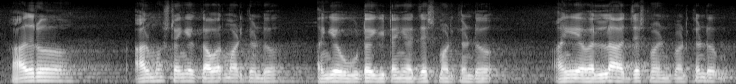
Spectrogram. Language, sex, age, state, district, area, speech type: Kannada, male, 18-30, Karnataka, Bellary, rural, spontaneous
